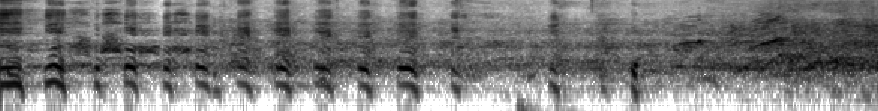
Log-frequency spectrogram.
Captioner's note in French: le fou rire continue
